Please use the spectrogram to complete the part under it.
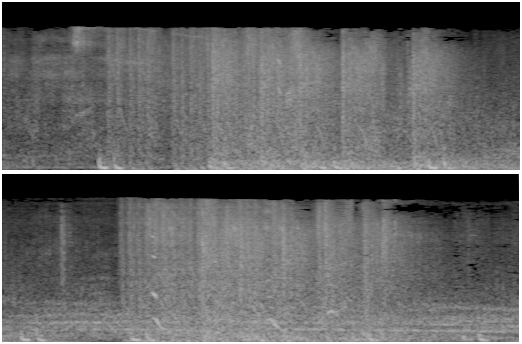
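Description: Gunshots crack and thud in quick bursts.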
